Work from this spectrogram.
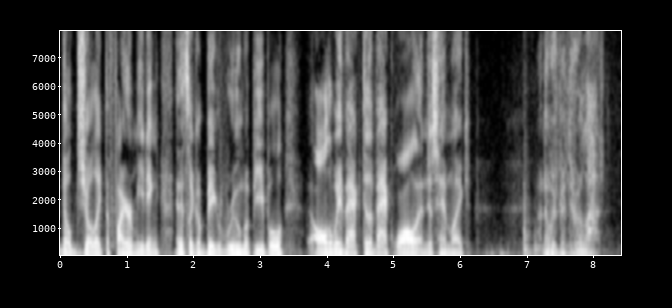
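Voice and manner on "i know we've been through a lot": so soft it barely carries, hushed. Speaker imitating a man addressing a packed room at a meeting, imitating an inaudibly quiet man. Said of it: "you would never be able to hear what he was fucking saying".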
